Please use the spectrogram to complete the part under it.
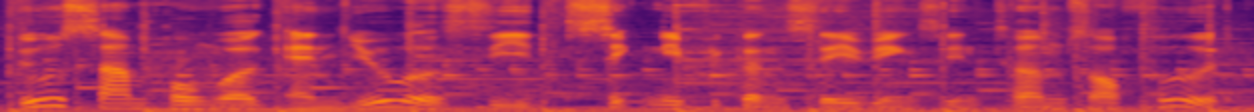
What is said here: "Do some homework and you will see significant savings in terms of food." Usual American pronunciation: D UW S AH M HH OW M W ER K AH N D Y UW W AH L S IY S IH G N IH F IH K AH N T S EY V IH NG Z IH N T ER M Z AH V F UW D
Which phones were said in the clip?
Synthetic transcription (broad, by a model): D UW S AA M HH OW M W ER K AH N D Y UW W AH L S IY S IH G N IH F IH K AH N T S EY V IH NG S IH N T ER M S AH F F UW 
